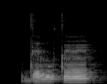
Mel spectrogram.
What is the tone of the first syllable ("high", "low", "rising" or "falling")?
low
